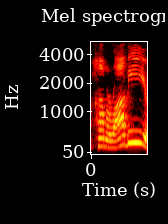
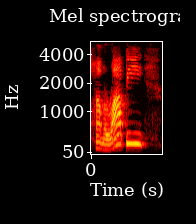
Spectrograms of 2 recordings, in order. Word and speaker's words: Hammurabi: About 200 to 300 years before Moses, there was a king over in Babylon by the name of Hammurabi, or sometimes you find it spelled or pronounced Hammurapi.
